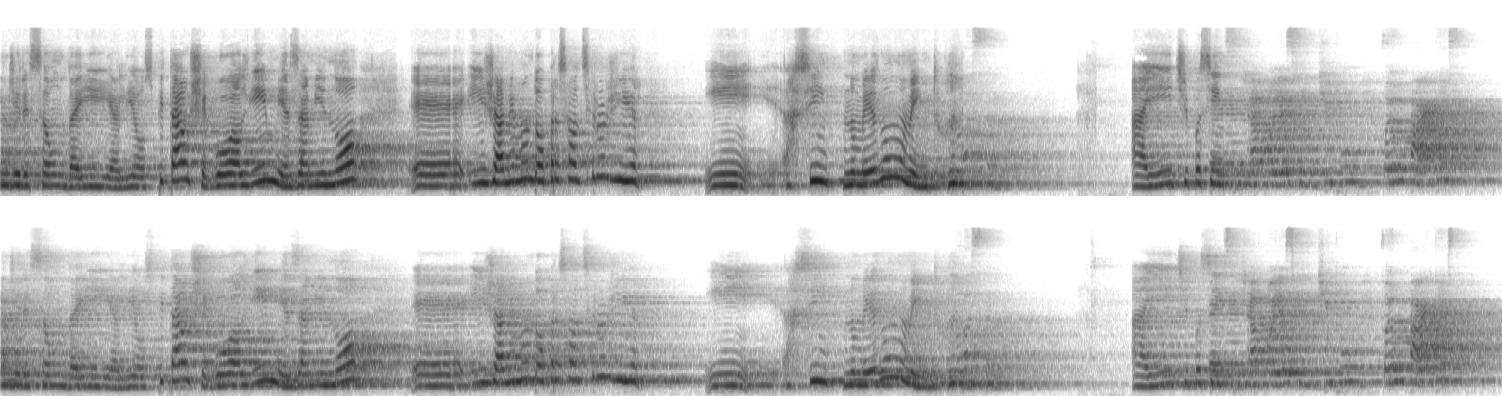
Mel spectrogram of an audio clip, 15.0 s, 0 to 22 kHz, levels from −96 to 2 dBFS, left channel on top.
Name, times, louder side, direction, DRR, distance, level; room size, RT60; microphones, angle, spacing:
voice 1, 0.0-3.7 4.1-6.4 7.1-9.6 11.3-12.2, left 5 dB, 65° left, 11 dB, 0.3 m, -22 dB
voice 2, 4.3-4.6 9.4-10.0 12.1-14.5, right 1 dB, 85° right, -4 dB, 1.7 m, -33 dB
8.1 x 4.4 x 4.9 m, 2.4 s
head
